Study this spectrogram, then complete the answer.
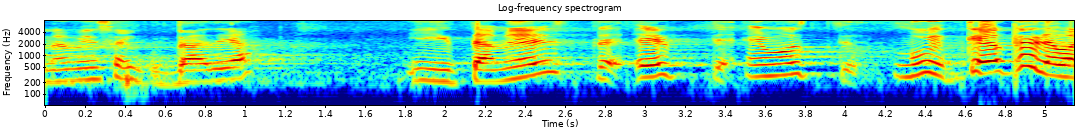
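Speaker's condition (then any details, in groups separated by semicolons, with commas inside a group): Cerebral palsy; infantile form, diagnosed about age one; began speaking at age six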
